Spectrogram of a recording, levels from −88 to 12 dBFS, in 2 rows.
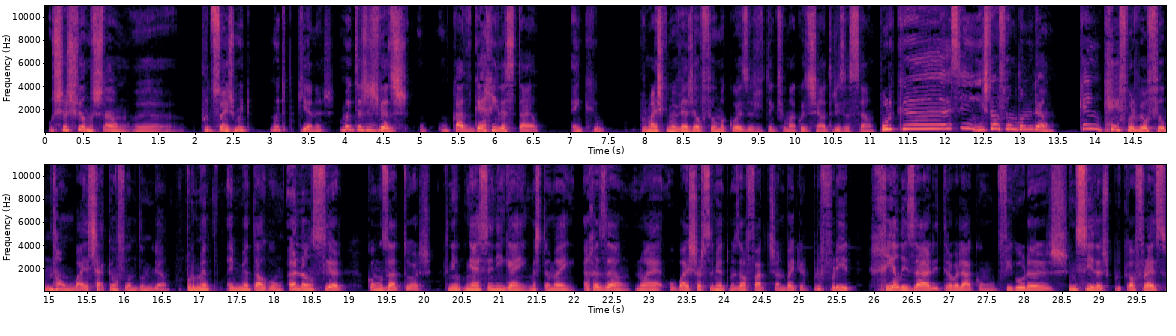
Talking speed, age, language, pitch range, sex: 195 wpm, 20-39, Portuguese, 170-230 Hz, male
